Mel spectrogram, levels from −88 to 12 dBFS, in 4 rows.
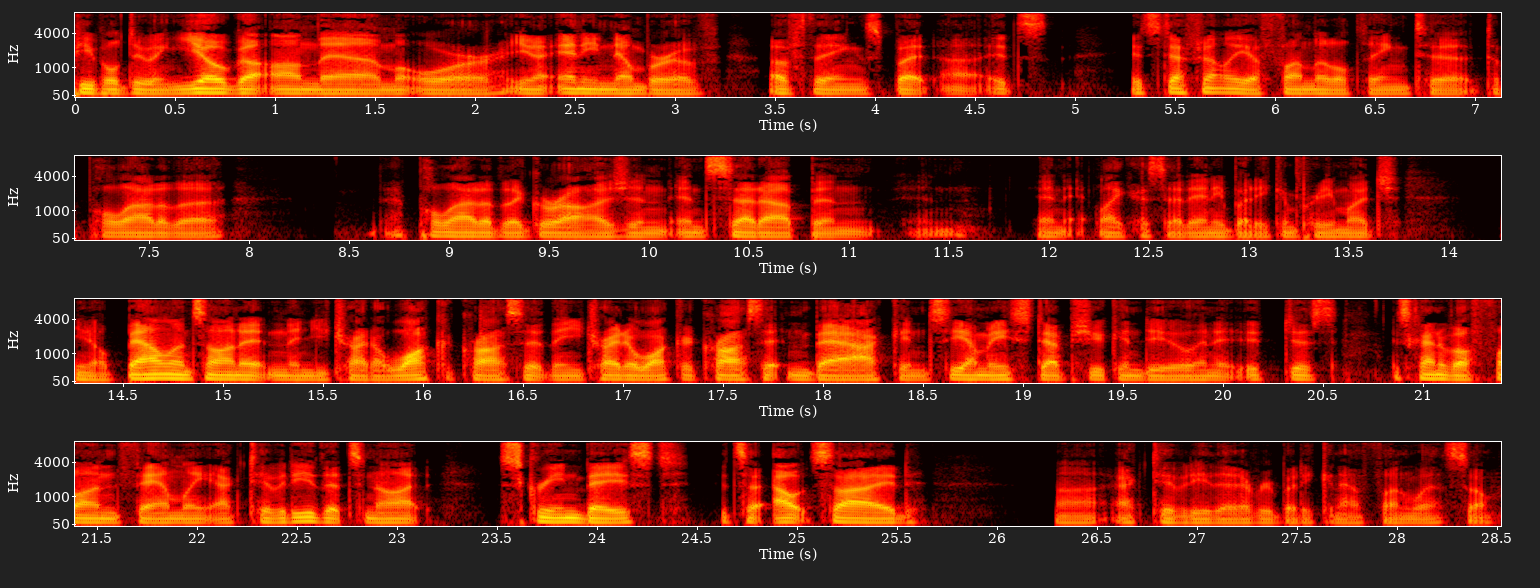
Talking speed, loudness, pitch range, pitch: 220 wpm, -25 LUFS, 80-95 Hz, 85 Hz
